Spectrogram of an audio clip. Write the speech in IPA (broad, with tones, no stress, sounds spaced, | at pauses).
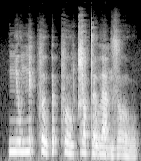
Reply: ɲ ɨ˧ w ɲ a˦˥ k̚ f ə˨˦ w ʔ ə˦˥ p̚ f o˨˦ w t͡ɕ ɔ˧ t̪ ə̰˧˨ w l a̰˧˨ m z o˧˩˨ w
